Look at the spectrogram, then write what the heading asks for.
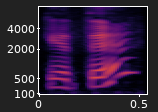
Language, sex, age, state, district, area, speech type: Odia, female, 30-45, Odisha, Malkangiri, urban, spontaneous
